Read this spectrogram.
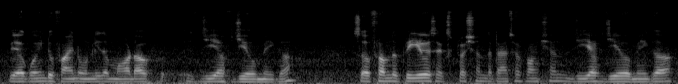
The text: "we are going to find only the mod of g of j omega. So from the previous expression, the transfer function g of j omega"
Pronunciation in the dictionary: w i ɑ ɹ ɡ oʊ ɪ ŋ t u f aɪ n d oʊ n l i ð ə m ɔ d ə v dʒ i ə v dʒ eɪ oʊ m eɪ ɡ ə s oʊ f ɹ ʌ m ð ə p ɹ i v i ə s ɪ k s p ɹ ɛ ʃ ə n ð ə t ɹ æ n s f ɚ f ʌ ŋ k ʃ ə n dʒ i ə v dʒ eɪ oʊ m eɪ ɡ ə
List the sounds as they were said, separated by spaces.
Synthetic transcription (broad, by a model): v i ɑ ɹ ɡ oʊ ɪ ŋ t u f aɪ n d oʊ n l i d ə m ɔ d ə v dʒ i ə f dʒ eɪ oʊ m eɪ ɡ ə s oʊ f ɹ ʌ m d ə p ɹ i i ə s ɪ k s p ɹ ɛ ʃ ə n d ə t ɹ æ n s f ɚ f ʌ ŋ k ʃ ə n dʒ i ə f dʒ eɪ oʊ m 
